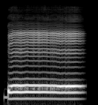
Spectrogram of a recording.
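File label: "べ", Japanese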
